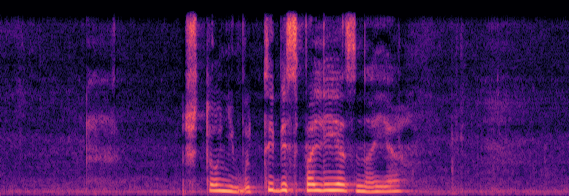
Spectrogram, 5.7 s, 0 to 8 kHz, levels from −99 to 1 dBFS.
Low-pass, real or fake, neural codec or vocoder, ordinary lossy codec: 7.2 kHz; fake; codec, 16 kHz, 16 kbps, FreqCodec, smaller model; none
